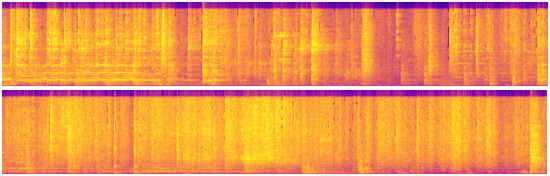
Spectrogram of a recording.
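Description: Free improvised experimental music: dense sustained pitched tones for the first few seconds, then scattered, irregular knocks, clatters and clinks of struck objects with no steady beat.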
